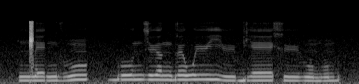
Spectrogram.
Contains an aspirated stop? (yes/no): no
